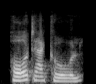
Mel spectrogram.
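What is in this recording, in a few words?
"haute école", Indian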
